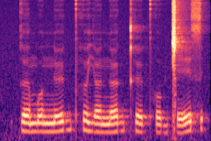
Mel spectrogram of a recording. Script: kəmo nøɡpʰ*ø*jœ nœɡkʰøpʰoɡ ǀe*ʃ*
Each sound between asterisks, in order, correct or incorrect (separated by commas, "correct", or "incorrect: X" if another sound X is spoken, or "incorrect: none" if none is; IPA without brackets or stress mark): incorrect: ɵ, incorrect: s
